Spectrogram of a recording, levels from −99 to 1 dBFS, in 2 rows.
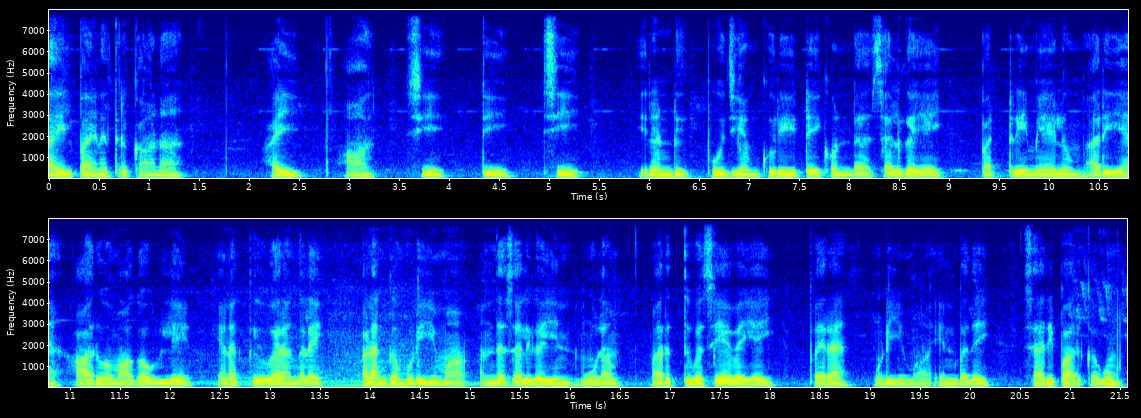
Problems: background sounds at intervals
